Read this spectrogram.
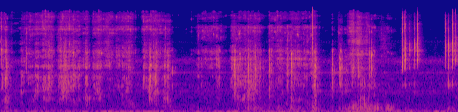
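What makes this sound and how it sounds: A wooden-frame bead massage roller with rows of wooden beads is handled and rattled with fingers and long nails, giving bright, dry, ratchet-like bead clicks. Bursts of dense clicking alternate with brief pauses, ending in a few sharp, separate clicks.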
